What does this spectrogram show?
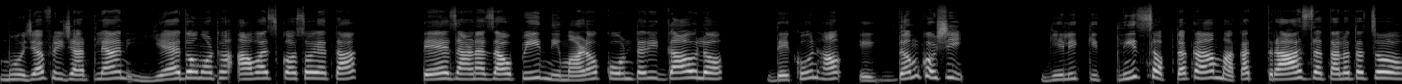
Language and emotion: Goan Konkani, happy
